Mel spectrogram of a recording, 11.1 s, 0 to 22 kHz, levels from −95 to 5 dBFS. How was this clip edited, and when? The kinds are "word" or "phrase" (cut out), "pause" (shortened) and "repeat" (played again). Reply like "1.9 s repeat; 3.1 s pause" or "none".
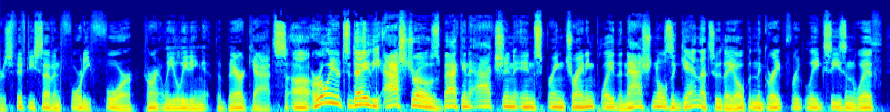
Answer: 1.7 s pause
